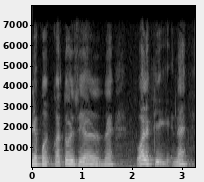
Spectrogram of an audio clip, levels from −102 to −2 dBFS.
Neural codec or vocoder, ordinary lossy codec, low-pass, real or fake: none; none; 7.2 kHz; real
